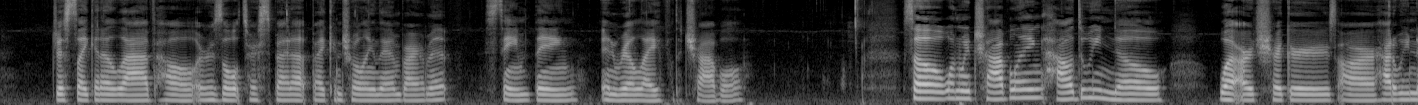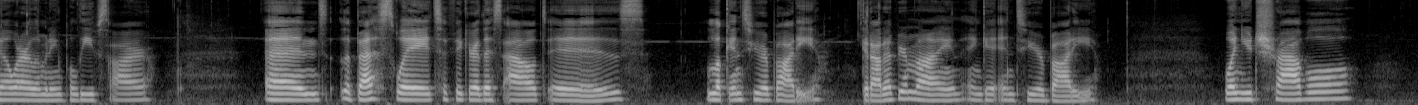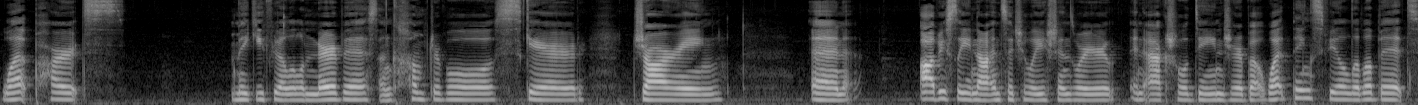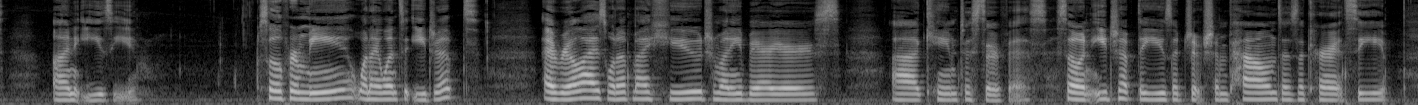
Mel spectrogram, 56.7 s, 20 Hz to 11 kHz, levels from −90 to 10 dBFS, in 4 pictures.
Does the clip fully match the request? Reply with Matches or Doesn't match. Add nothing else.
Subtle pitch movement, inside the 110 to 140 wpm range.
Matches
